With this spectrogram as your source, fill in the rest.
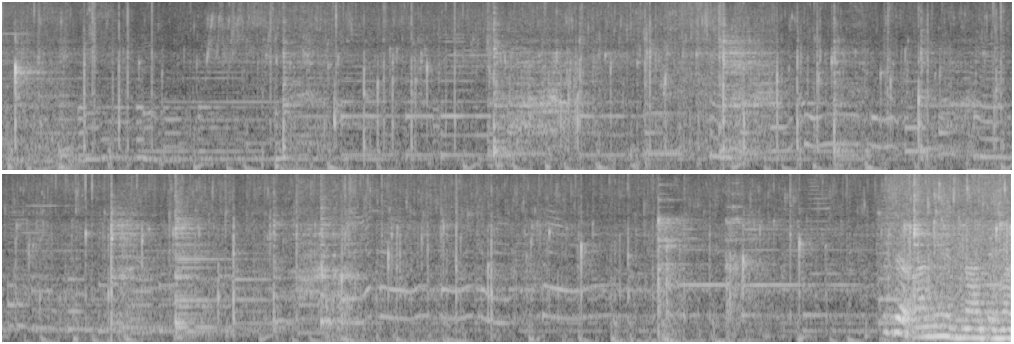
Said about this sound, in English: The onion now they must fry.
